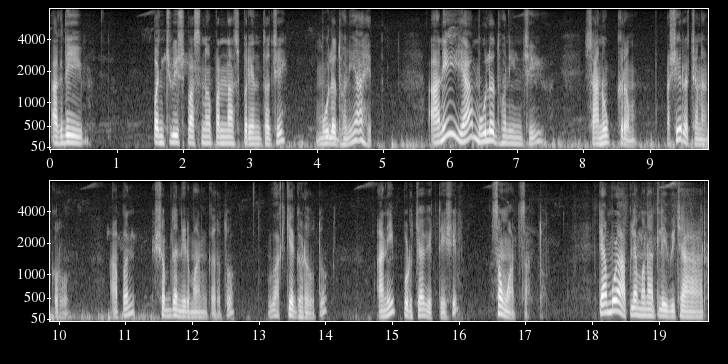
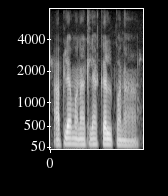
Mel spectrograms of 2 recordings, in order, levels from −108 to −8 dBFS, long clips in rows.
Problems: constant background noise, background conversations at intervals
